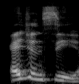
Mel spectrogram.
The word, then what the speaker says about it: AGINCI: that out because uh for those listening before I spoke with Desiree I was like agency agency I I was trying all of the ways that I could say the word and then I got on the call and I asked you how do you say the name of your company and you're like agency I was like oh yes so as we mentioned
